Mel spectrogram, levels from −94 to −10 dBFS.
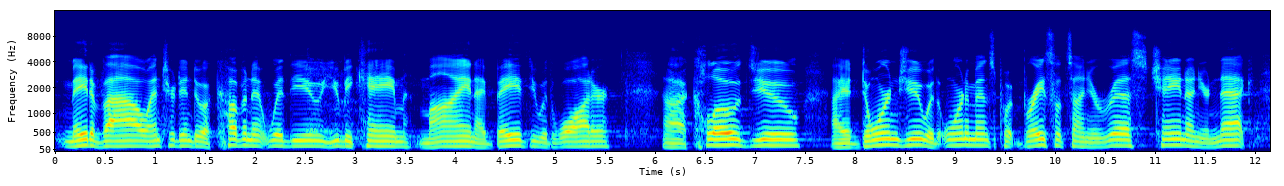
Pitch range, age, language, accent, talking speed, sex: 120-150 Hz, 50-69, English, American, 170 wpm, male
